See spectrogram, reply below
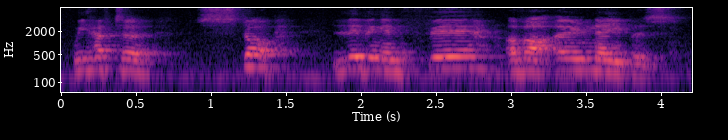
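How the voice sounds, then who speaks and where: Man playing an earnest high-voiced pop star, distant. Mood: urgent, exhorting. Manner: slow, earnest, pleading, with emphatic repetition. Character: earnest adult male pop star addressing stadium football fans. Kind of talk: theatrical public speech, reenacted from quoted address. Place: indoor performance venue, recorded from a distance. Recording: roomy, distant, noisy live theatre recording.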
